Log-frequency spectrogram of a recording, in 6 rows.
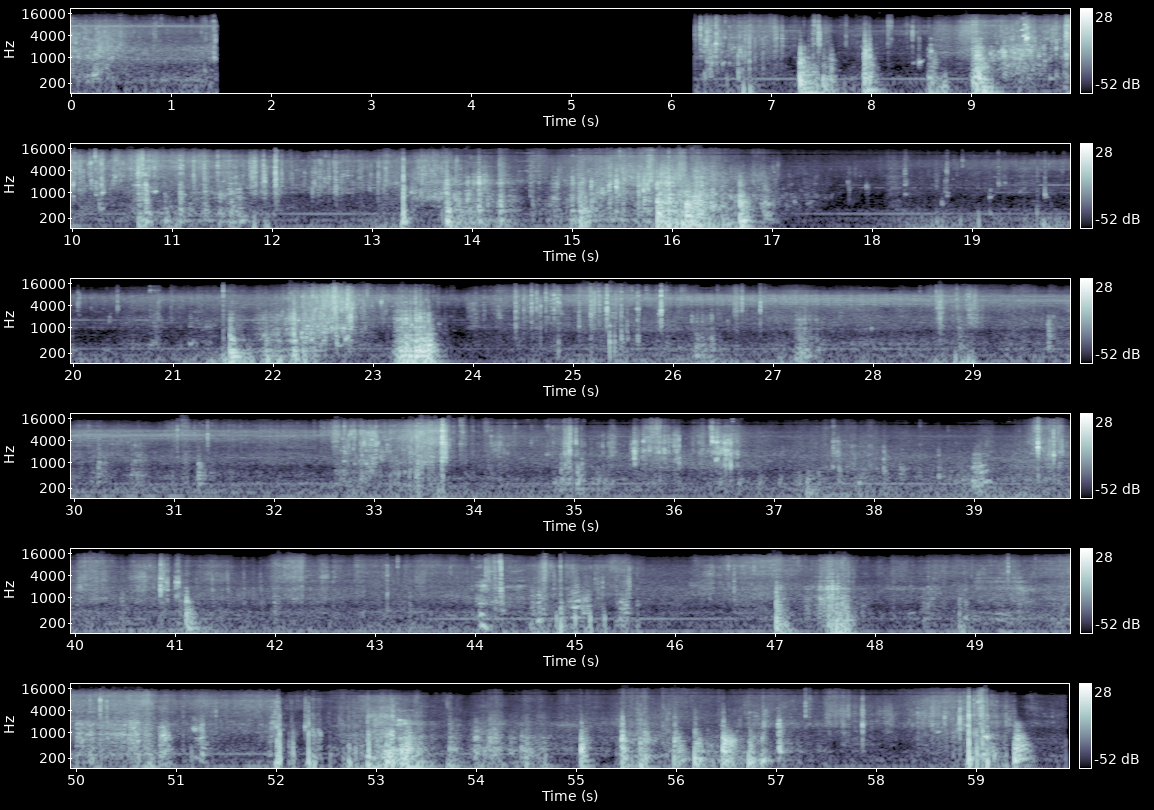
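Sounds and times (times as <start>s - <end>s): paddle splashing in water: 8.7s - 17.5s, 21.8s - 24.4s.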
